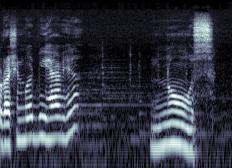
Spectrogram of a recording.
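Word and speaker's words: нос: Sample Russian word we have here nose, nose, which means nose.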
